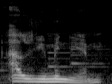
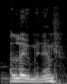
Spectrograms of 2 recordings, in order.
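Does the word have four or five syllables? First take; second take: five; four. First: It is said with five syllables. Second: It is said with four syllables. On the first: This is the proper form. "For pronunciation properly" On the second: This is the American form, handy for a song. "For song purposes, / an American can say aluminum"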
